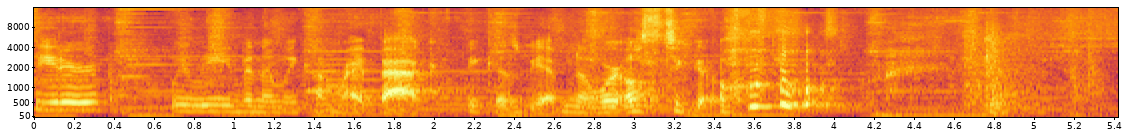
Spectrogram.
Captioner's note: laughs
